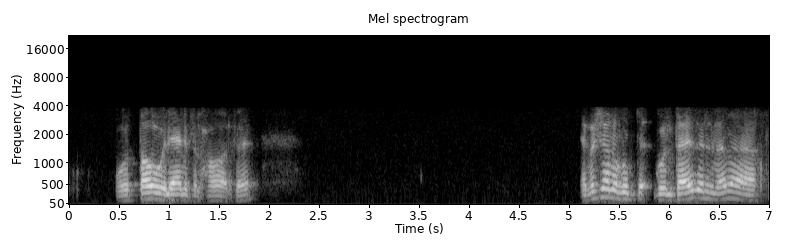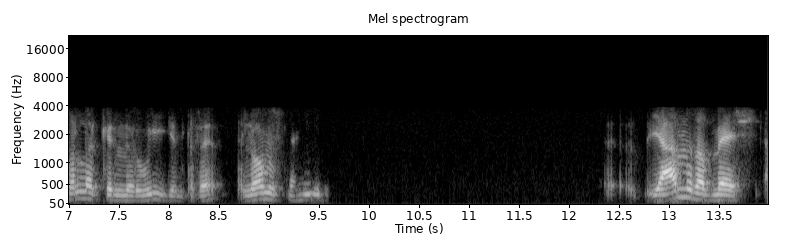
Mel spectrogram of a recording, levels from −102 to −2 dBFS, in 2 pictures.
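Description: No technical fault can be heard: the speech sits in the telephone band of roughly 250 Hz to 3.5 kHz, with nothing above about 3.7 kHz, and the AMR narrowband mobile codec leaves only a light coding texture, consistent with its highest-quality 12.2 kbps mode.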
